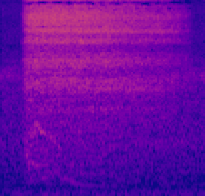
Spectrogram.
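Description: A person breathes in deeply during a calming breathing exercise: one long, airy inhalation that rises quickly and then slowly fades over about two seconds, heard alone with no talk.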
